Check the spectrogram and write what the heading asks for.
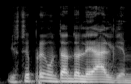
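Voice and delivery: ordinary delivery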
